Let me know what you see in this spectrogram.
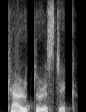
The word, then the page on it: characteristic: Indian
